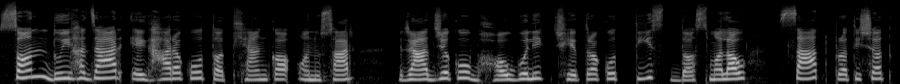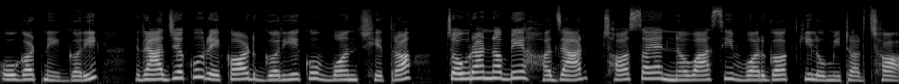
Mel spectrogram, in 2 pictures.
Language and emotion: Nepali, neutral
